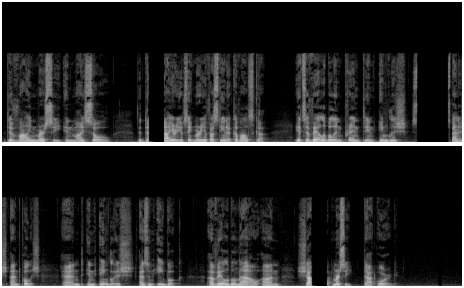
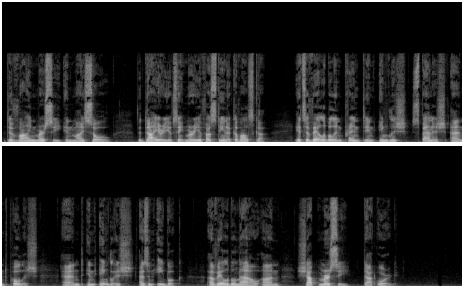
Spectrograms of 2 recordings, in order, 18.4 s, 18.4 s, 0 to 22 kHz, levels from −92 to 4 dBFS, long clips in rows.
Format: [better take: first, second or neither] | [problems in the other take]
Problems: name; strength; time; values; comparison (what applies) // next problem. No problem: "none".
second | audio freezing; at 3 s, at 8.5 s for 0.5 s and at 15 s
